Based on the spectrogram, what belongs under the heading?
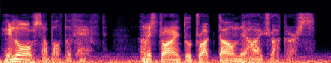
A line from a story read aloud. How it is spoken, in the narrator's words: Lamiov said grimly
